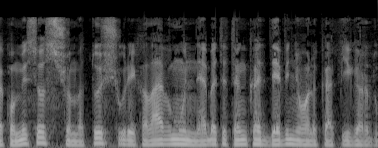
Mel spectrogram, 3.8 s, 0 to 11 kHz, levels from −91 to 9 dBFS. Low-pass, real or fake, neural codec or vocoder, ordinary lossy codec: 7.2 kHz; real; none; AAC, 32 kbps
